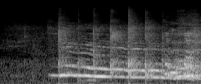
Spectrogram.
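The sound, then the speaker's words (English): A few sharp hand claps with a voice sounding over them, the claps following in a loose rhythm after a quiet opening. “No, he's cool, man. The way he claps.”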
